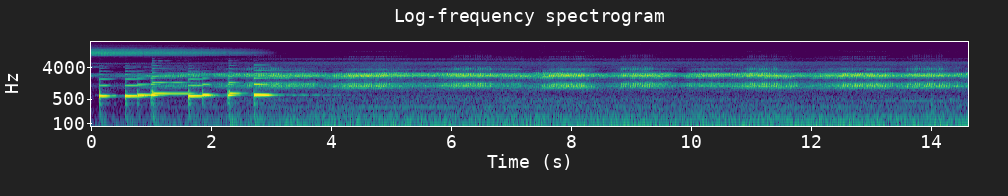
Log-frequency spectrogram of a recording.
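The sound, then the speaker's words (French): A dense chorus of frogs croaking steadily in pulsing waves at nightfall in Texas, with a few sharp, louder calls at the start, all over a soft hiss of wetland ambience. “Pour une fois encore, perdus dans la nature, nous n'entendons plus que les cris des grenouilles à la tombée du jour.”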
